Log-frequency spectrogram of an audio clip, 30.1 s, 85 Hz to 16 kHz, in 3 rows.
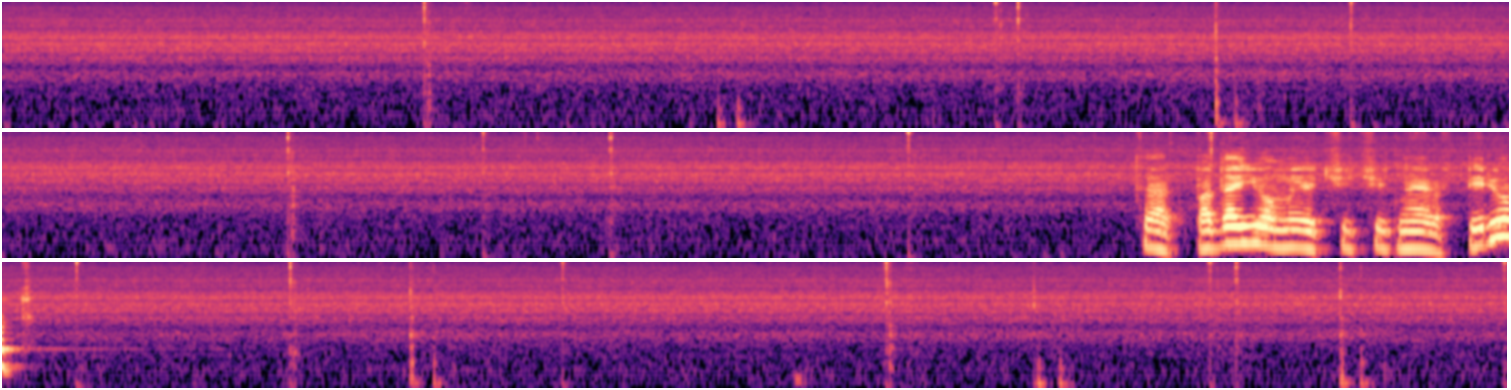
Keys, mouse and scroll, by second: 4.8 g, 8.3 i, 9.1-12.1 drag, 13.4 click, 16.4-18.3 drag, 20.8-22.1 drag, 22.9 i, 24.0-26.3 drag, 27.0 g, 29.1 i.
